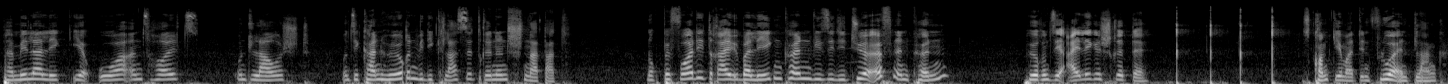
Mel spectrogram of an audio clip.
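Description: A woman's voice: a little high, moderate pace, darkish tone. Woman reading a kids' book aloud. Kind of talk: live children's book reading.

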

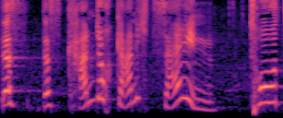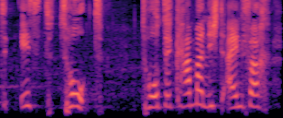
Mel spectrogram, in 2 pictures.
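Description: Woman reader doing a high, loud, flustered grim reaper for a storybook reading. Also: animated, takes it slowly. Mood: indignant. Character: bumbling male grim reaper, bony and hasty.

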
